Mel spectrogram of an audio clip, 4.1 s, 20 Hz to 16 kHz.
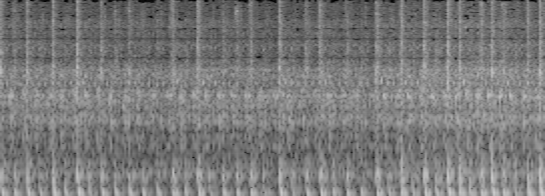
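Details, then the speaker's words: Kawasaki Brute Force 300 ATV after carburetor cleaning, which had been hard to start and would not idle: steady single-cylinder idle, even thumping about nine beats a second, no misses, stalling or clatter; carb may need slight adjustment. "it's idling but I could probably adjust that carburetor a little bit"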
